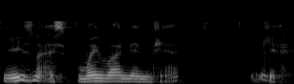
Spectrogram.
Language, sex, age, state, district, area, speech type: Kashmiri, male, 30-45, Jammu and Kashmir, Bandipora, rural, spontaneous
